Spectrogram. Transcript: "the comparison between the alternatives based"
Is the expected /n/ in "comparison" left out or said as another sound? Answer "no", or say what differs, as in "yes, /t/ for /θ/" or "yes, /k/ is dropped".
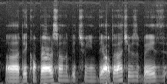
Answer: no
